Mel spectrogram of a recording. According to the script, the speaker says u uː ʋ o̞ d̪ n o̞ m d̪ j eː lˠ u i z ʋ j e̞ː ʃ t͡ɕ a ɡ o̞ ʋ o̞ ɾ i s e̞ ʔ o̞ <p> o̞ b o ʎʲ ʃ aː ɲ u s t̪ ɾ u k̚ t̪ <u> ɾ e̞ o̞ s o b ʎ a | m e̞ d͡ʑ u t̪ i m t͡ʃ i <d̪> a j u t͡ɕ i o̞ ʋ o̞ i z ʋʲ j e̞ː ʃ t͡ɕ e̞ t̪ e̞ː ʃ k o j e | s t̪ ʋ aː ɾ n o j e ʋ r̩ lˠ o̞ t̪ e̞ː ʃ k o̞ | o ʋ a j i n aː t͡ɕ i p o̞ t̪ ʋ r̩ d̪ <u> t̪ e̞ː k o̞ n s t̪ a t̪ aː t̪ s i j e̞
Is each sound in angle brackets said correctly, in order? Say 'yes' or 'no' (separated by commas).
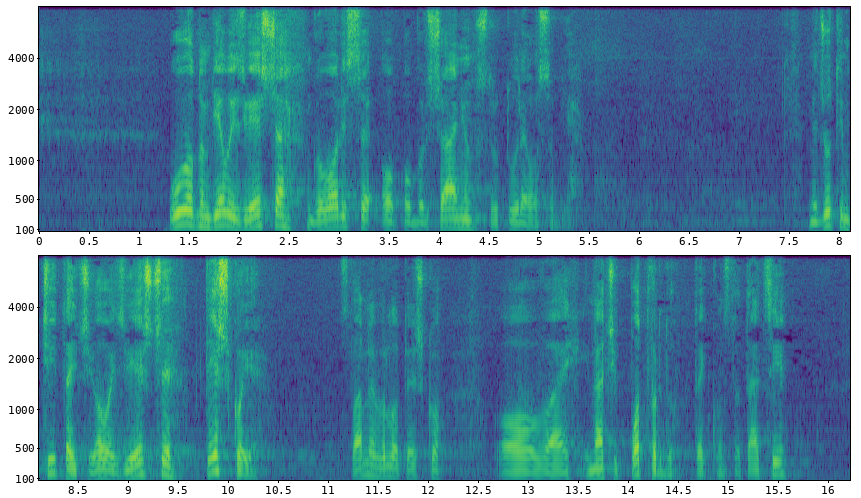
yes, no, no, yes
